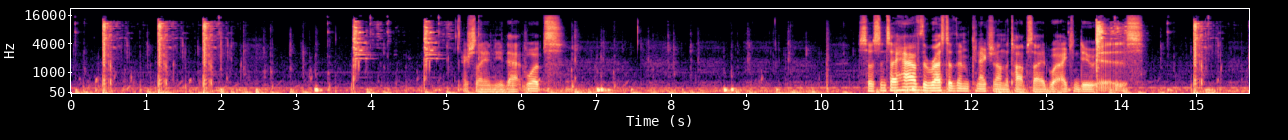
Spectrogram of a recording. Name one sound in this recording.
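Blocks crack and break under a pickaxe in short bursts.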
